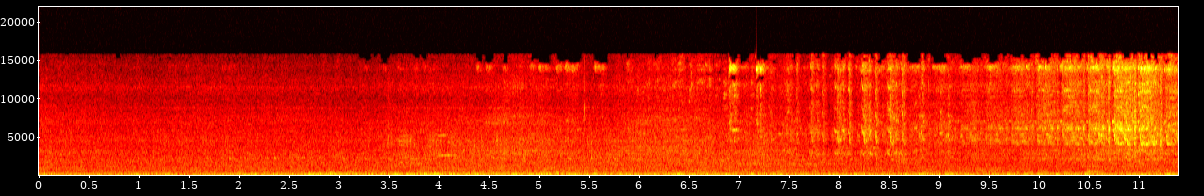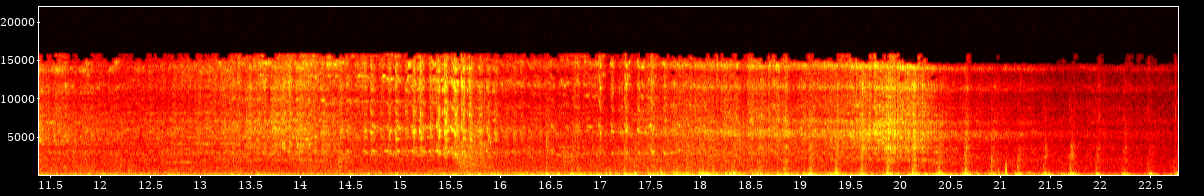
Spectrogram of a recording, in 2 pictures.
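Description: Freight train's container flat wagons rolling past: a steady rumble of wheels on the rails, with a few brief high wheel squeals. In the last several seconds a rhythmic clickety-clack over the rail joints grows louder.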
